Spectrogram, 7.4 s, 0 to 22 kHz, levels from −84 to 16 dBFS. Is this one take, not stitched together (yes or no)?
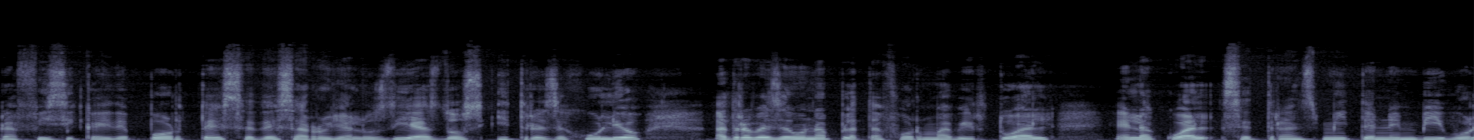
yes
